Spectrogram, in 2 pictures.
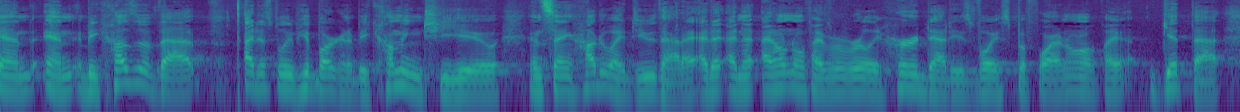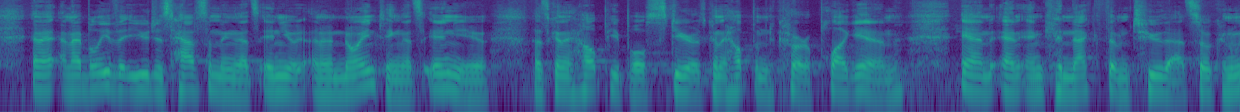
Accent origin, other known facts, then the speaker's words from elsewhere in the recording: Staples, Minnesota, United States; we're from Staples, Minnesota. Our address is Browerville. It's kind of just south of Staples. And I'm a small town country family doctor.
